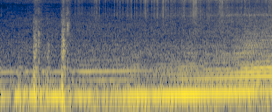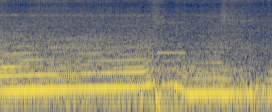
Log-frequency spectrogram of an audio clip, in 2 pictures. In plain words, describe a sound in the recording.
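A turbocharged four-cylinder engine climbs in pitch under hard acceleration, then drops with an upshift.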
